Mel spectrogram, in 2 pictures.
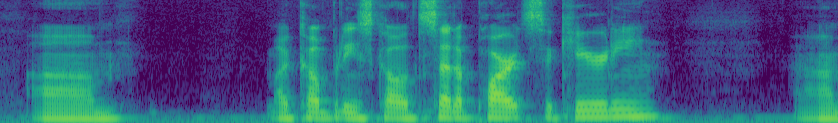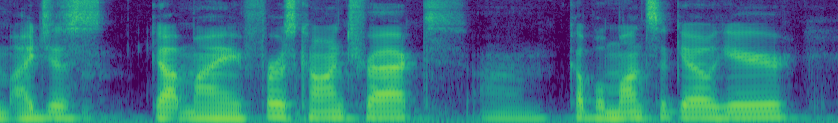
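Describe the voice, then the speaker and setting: A plain, everyday voice with an American accent, fairly even intonation and a moderate pace. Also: man, medium pitch for a man. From western and northwestern US. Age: 30s. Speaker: security company owner. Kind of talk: casual podcast interview.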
